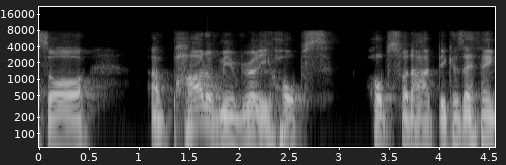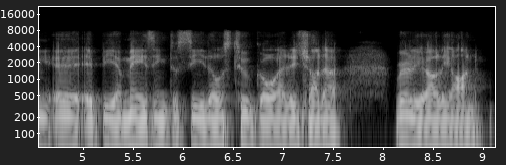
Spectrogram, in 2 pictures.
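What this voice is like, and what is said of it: German-Canadian accent. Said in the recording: “your German-Canadian accent”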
